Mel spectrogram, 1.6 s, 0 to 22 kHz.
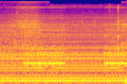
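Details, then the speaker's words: Cheap amplifier with reused speakers from a broken sound system: steady low electrical hum with a buzzy edge in Bluetooth and auxiliary modes, from the amplifier's inexpensive Bluetooth/MP3 module; radio mode plays clean. "no sé si escuchan ese zumbido en acá en el celular el que estoy filmando y en modo Bluetooth se escucha ese zumbido es un poco molesto"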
